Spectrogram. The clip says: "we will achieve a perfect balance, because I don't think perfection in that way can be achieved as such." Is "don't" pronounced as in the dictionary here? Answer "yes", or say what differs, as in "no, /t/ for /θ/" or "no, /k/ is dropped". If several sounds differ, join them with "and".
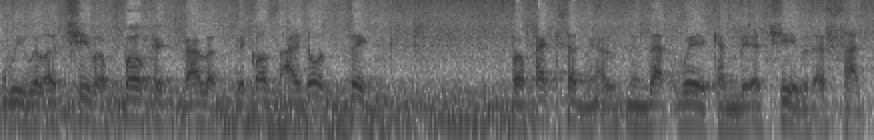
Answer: yes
